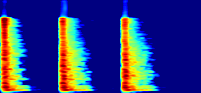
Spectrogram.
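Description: Three loud, evenly spaced knocks on a heavy door, a storytelling sound effect for a giant's spear striking a fort's door, each thud short and close with nothing else around it.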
